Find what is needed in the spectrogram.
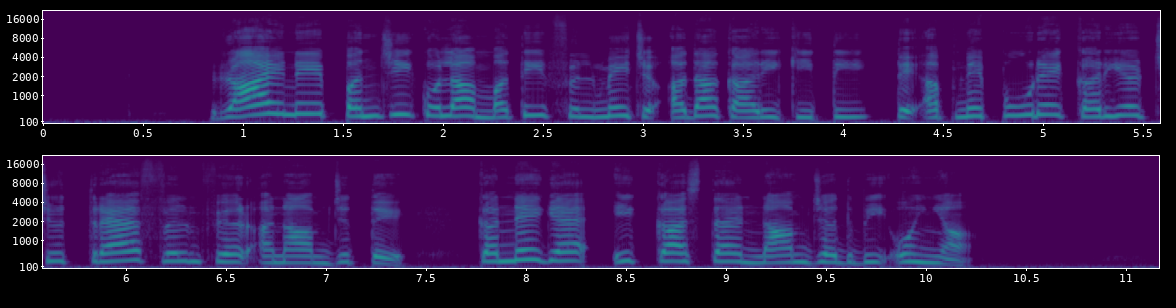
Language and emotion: Dogri, neutral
